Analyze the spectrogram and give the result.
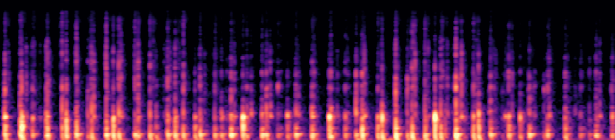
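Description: A Garnier plastic squeeze tube, hollow and filled with cream, is held in both hands and tapped rapidly with the fingertips of both hands. About forty quick, dull taps follow in a steady, slightly uneven rhythm, each a short, low-weighted knock with a faint mid-pitched hollow tone that dies away almost instantly.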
